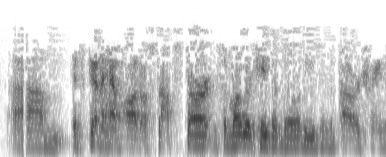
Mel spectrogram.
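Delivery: normal talking voice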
